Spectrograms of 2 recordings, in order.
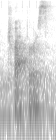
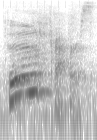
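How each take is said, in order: First: Said in the usual way. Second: Title read aloud. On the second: Shown as a demonstration. Reads the book title aloud.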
